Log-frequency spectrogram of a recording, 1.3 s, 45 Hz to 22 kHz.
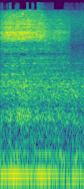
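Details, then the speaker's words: Mazda RX-7 FC turbo with no boost and damaged exhaust, intake pressurized with boost leak tester: steady airy hiss from back of engine, gauge not building or holding pressure; boost leak in the intake. "It's really not building up any pressure. Sounds like there's air coming from the back there, so"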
